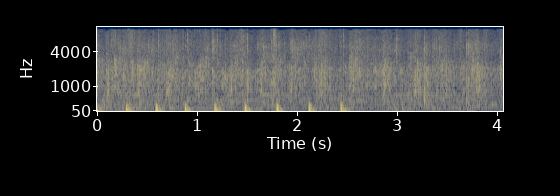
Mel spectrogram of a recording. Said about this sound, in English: Love our pastor. We love our first lady. Amen. Let's give them a hand.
